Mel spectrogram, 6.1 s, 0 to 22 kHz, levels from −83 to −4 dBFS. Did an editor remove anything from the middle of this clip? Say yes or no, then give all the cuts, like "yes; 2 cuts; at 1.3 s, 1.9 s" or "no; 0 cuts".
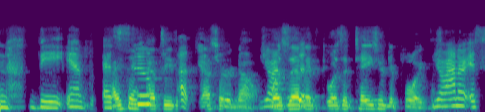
no; 0 cuts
